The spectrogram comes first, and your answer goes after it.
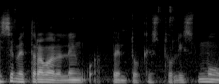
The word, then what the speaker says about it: pentecostalismo: sí, es de Pentecostés, pero es pentecostalismo.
